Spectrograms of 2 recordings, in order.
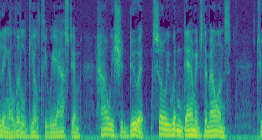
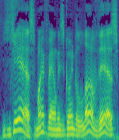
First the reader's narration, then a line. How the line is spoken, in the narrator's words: Brett said excitedly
